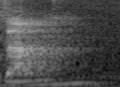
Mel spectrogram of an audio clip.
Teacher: Tenemos dam, en donde la M es realmente la que muestra el ascenso inclusive, ¿no? La A tiene un tono bastante nivelado y es la M la que nos muestra que es un tono ascendente. No llega a las M's nasales del tigre, pero tiene bastante presencia aquí también esta M coda, ¿no?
